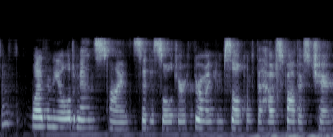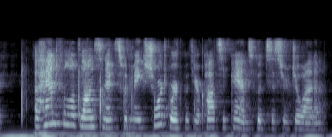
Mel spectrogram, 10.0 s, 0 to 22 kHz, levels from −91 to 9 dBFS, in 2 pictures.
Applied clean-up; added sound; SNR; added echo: neural mask model DeepFilterNet 3.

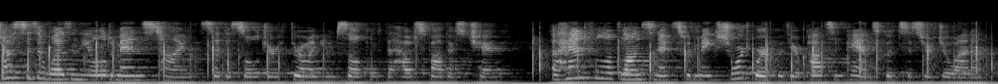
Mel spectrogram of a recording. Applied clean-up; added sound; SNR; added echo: none; Applause; 12 dB; reverberation time 0.8 s.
